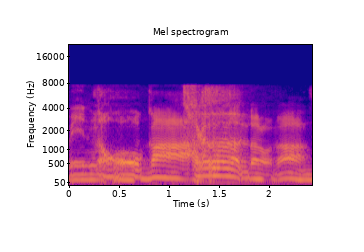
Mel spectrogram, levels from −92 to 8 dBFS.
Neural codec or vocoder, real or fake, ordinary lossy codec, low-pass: codec, 16 kHz, 8 kbps, FunCodec, trained on LibriTTS, 25 frames a second; fake; none; none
